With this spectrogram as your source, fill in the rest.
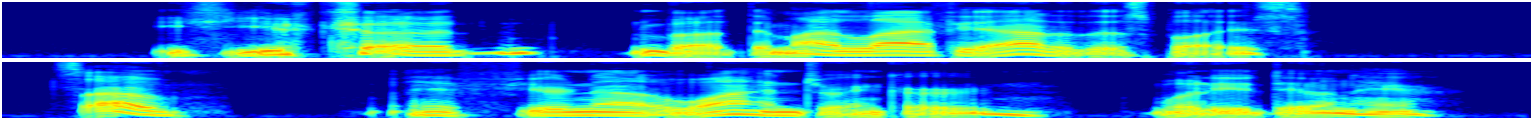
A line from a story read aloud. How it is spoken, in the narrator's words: She let out a deep sigh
